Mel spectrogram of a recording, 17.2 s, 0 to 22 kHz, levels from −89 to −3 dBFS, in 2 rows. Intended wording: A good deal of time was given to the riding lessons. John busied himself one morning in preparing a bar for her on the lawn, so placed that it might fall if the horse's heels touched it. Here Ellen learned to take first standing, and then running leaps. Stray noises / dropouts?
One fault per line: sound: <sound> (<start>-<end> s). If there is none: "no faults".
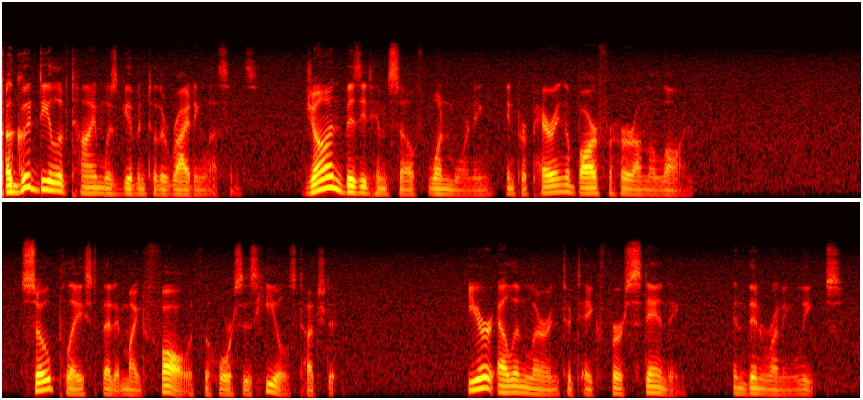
no faults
